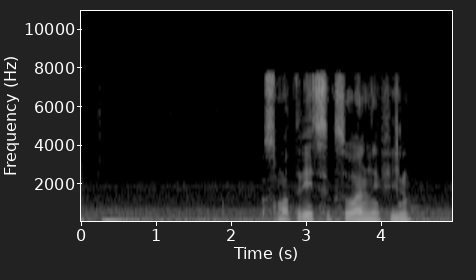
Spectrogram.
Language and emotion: Russian, neutral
